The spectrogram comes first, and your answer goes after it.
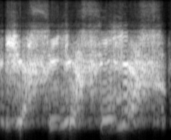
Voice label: on a roll brag, balkan; vo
